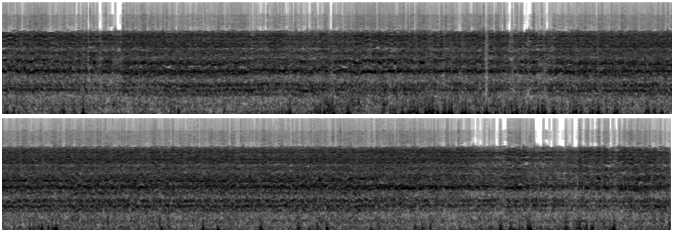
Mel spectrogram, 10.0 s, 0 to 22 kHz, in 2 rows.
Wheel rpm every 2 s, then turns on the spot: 220, 230, 210, 210, 230.
none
